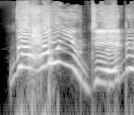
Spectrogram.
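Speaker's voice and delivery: high, loud outraged retort; indignant squawk. A narrator's reading. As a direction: burst out in protest. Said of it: "Pat squawked".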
